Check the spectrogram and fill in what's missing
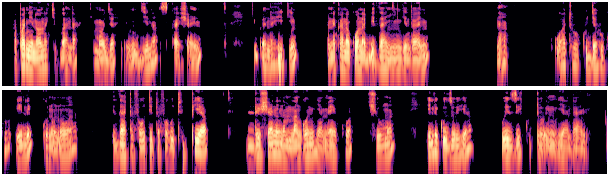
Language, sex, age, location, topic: Swahili, male, 18-24, Nakuru, finance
